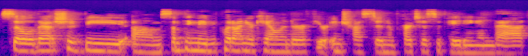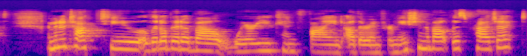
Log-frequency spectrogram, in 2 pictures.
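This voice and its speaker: A woman's ordinary speaking voice at a medium pitch, fairly quick with hardly any pauses, with ordinary pitch variation and a quiet background. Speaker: government agency meeting moderator. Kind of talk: public information webinar presentation. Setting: online webinar.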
